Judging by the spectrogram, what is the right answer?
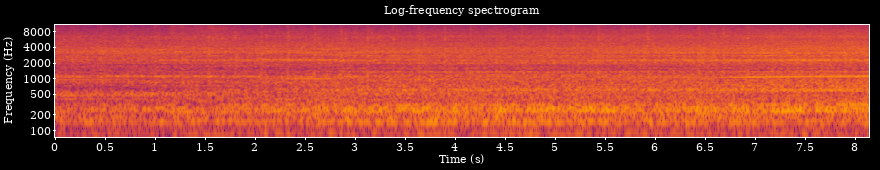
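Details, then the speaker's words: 8 kW Chinese diesel heater running at full output after air cleared from the fuel line, blowing warm air: a loud, steady, jet-like roar with no surging or knocking. It is running cleanly. "That sounds like a jet engine."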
